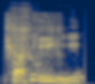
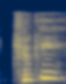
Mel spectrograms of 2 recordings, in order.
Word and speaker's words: Chucky: Lozano, more commonly called Chucky or Chucky Lozano. Chuki. Okay. Well, in in Spanish it's Chuki, I guess.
